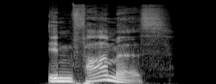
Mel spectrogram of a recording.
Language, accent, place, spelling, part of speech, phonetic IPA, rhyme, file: German, Germany, Berlin, infames, adjective, [ɪnˈfaːməs], -aːməs, De-infames.ogg
- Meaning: strong/mixed nominative/accusative neuter singular of infam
